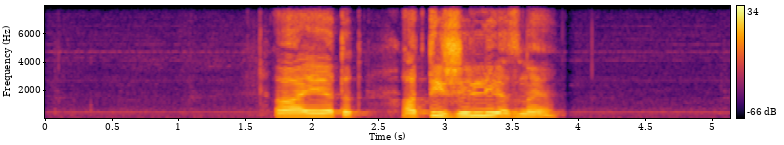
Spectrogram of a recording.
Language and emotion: Russian, angry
